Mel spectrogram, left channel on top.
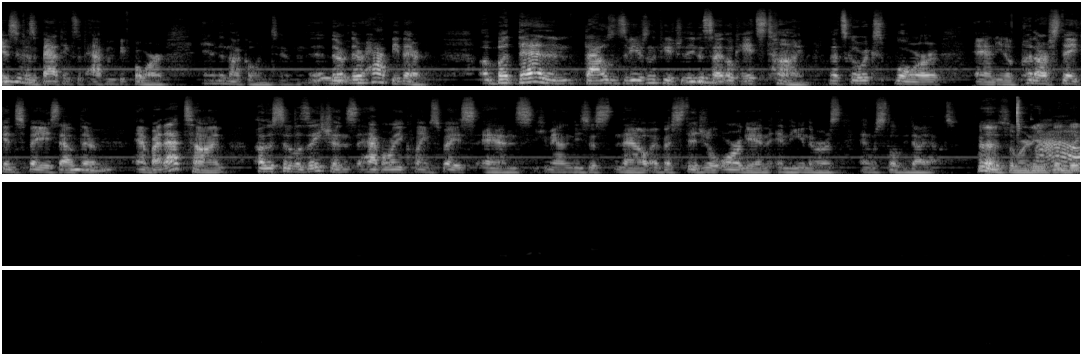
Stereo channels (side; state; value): right; silent; 58 dB below the other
